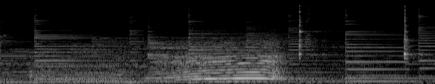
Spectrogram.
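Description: A cow lets out a long, harmonic-rich moo lasting about a second, rising slightly before sliding down at the end. Faint guitar-like music and a couple of sharp clicks can be heard in the background.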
